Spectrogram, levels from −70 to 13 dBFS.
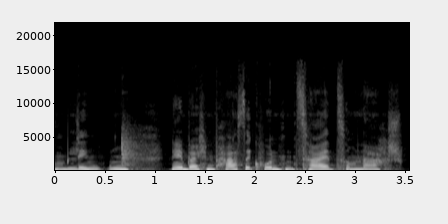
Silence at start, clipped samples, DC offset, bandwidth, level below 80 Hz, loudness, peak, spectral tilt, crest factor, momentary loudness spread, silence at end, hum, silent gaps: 0 s; under 0.1%; under 0.1%; 14.5 kHz; -62 dBFS; -18 LUFS; -4 dBFS; -6 dB/octave; 14 dB; 5 LU; 0.1 s; none; none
